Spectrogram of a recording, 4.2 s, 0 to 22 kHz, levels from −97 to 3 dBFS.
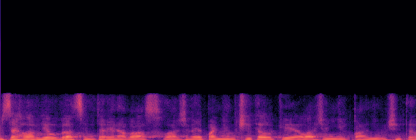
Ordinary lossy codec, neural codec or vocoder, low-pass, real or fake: AAC, 48 kbps; codec, 16 kHz, 2 kbps, FreqCodec, smaller model; 7.2 kHz; fake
